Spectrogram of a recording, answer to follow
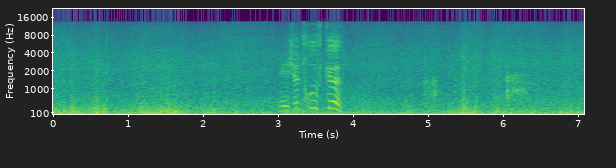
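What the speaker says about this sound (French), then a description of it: "le spectacle des vagues qui se cassent est assez exceptionnel" Waves breaking along the Scottish coast roar in a steady, heavy wash of surf, buffeted by strong wind against the microphone, while someone speaks French briefly over the noise.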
